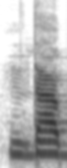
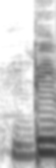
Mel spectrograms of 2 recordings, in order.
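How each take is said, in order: First: The word ends in a short 'uh' vowel. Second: The word ends in a long 'ee' vowel. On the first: The next word starts with a consonant sound. "अगला शब्द व्यंजन ध्वनि से start होता है तो वहाँ द को द बोलेंगे" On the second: The next word starts with a vowel sound. "अगले शब्द की शुरुआत अगर स्वर ध्वनि से हो तो वहाँ द को दी बोलेंगे"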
